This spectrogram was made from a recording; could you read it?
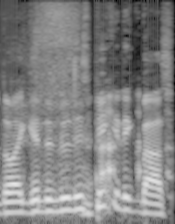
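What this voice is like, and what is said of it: Yogi Bear attempt sounding like Dracula. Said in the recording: “What is that accent? ... I was trying for yogi, but it went Count Dracula.”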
